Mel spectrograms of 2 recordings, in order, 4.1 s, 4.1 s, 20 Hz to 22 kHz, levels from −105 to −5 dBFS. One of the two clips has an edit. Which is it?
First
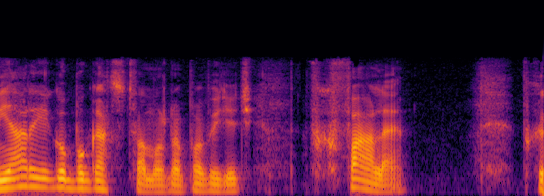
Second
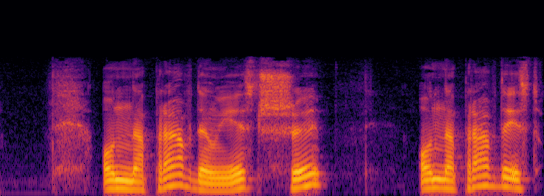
second; 1 cut; at 1.9 s

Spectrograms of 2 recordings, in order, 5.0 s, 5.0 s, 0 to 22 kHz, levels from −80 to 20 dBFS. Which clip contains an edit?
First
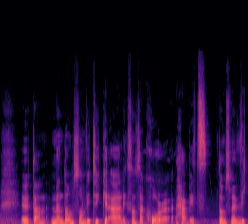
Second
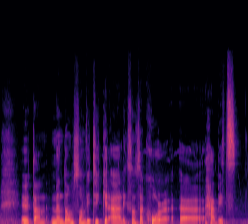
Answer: first; 1 cut; at 3.5 s

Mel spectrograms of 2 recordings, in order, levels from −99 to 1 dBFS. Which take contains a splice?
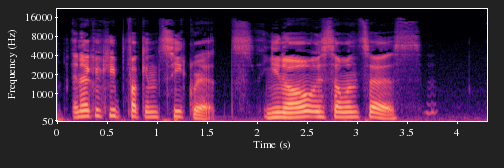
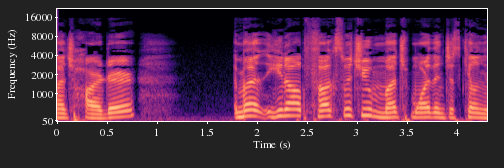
second; 1 cut; at 2.4 s

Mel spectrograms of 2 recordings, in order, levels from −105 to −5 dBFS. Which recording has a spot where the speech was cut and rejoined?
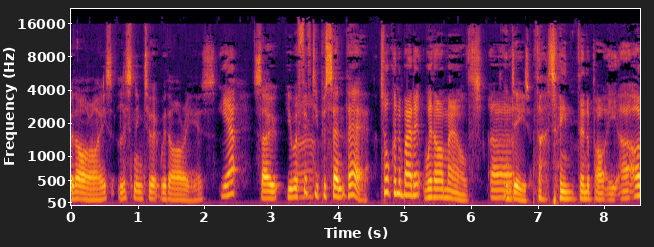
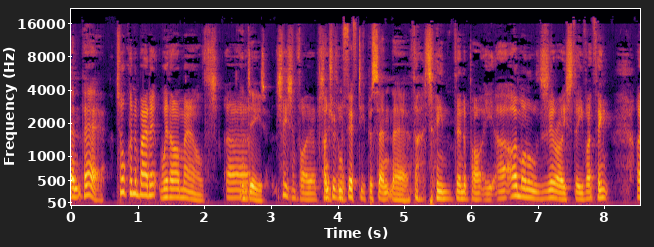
first; 1 cut; at 6.9 s

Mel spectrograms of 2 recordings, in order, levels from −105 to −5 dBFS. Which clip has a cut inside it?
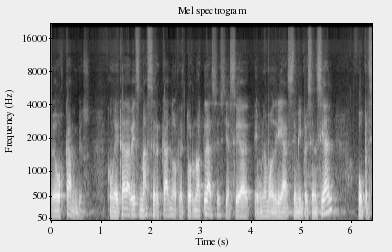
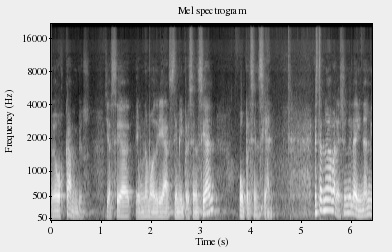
second; 1 cut; at 1.1 s

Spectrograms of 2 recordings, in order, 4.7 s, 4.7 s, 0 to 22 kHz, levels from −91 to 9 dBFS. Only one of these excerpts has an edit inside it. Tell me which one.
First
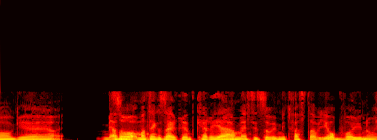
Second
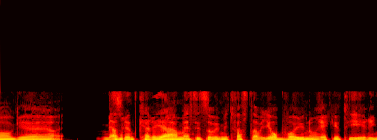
second; 1 cut; at 1.5 s

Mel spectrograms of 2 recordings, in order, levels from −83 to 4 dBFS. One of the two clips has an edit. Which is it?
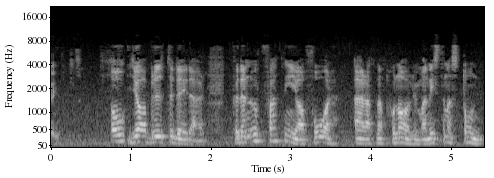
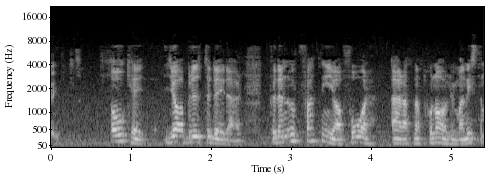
first; 1 cut; at 0.9 s

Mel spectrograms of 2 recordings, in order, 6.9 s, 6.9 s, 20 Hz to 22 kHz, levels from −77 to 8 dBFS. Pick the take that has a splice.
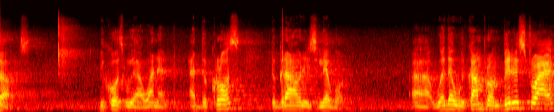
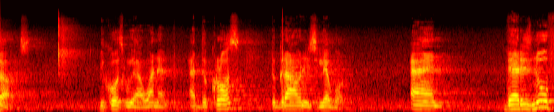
second; 1 cut; at 5.0 s

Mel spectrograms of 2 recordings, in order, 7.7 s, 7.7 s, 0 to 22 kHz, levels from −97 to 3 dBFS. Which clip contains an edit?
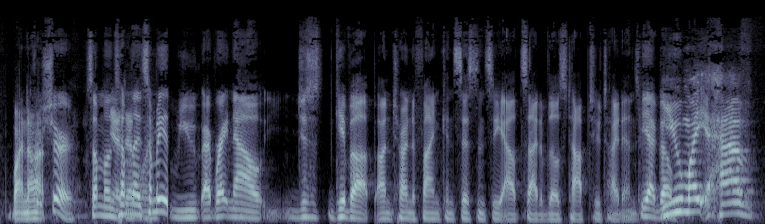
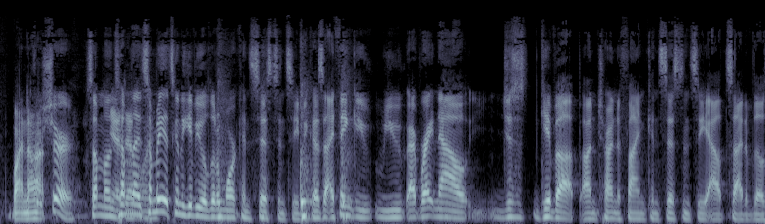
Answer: first; 2 cuts; at 1.7 s, 6.4 s

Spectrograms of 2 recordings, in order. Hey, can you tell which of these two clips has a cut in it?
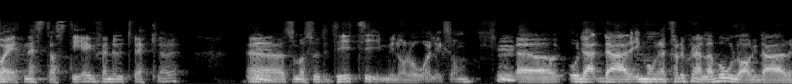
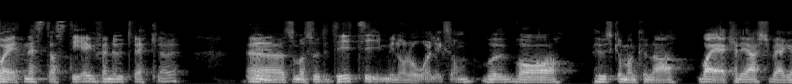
first; 1 cut; at 4.8 s

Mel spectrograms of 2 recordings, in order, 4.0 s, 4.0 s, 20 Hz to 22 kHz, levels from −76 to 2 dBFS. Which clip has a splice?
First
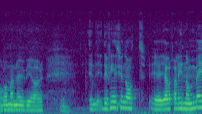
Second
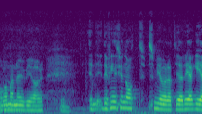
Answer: second; 1 cut; at 3.0 s

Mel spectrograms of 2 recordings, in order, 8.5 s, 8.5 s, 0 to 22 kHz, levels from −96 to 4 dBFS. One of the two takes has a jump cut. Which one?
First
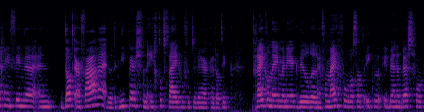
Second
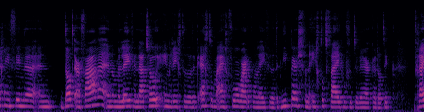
first; 2 cuts; at 2.1 s, 6.3 s

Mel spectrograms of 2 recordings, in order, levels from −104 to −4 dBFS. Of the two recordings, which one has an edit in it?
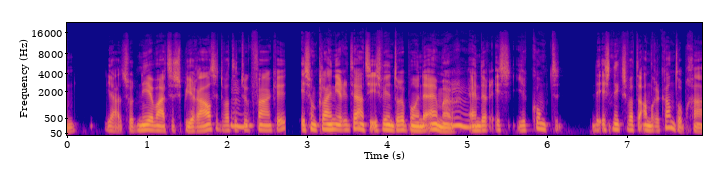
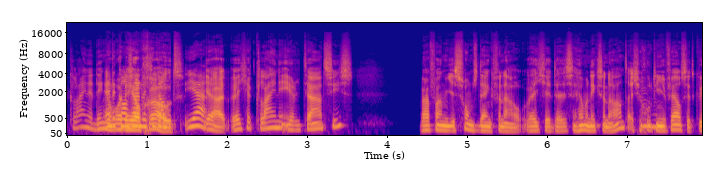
first; 1 cut; at 2.7 s

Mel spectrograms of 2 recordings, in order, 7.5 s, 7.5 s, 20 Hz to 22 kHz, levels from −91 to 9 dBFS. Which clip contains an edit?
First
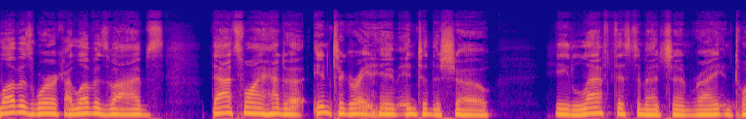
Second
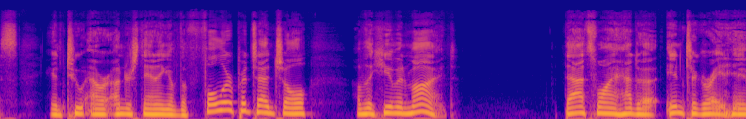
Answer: second; 1 cut; at 5.5 s

